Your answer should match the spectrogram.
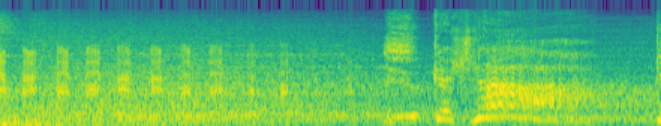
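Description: A man's theatrical villain laughter, a long run of rapid "ha-ha-ha" pulses that fades away, followed by a short growled vocalisation near the end.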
